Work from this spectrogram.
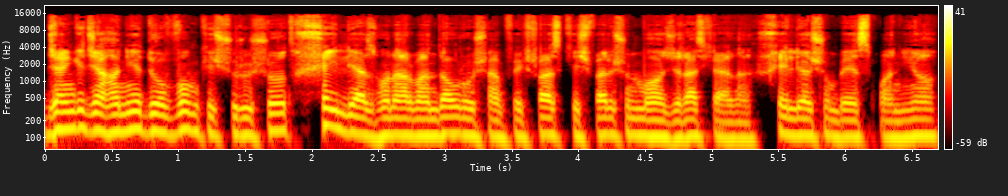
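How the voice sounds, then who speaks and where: A man speaks very fast in a fairly low voice with ordinary pitch variation. His tone is dark and mellow. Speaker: literary podcast co-host. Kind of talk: scripted narration.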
